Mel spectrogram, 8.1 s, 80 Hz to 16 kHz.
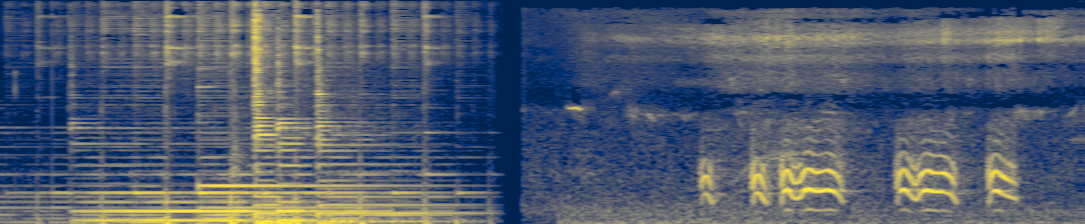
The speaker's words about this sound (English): An owl hooted 5 times.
